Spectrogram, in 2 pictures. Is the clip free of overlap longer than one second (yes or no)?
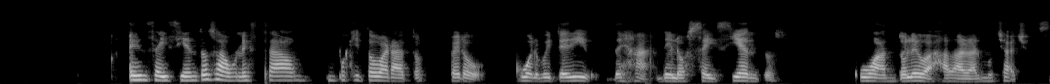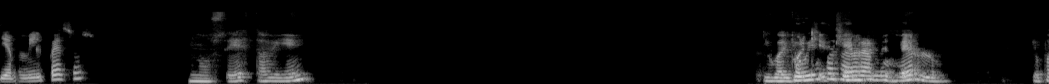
no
